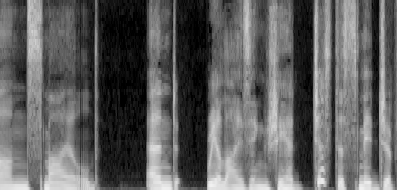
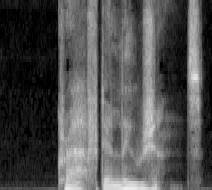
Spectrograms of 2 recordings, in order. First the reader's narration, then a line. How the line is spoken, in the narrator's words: Adolin said softly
